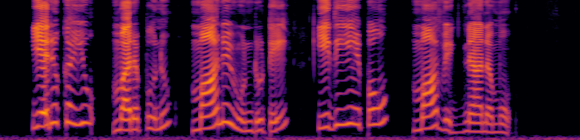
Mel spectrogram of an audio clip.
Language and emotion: Telugu, neutral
